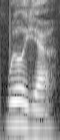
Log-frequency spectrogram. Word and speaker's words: will you: tag question will you with a request it's often pronounced as willia example quit that tapping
